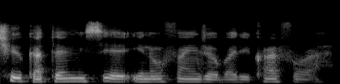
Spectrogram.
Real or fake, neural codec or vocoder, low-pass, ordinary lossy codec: fake; codec, 16 kHz, 0.9 kbps, LongCat-Audio-Codec; none; none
